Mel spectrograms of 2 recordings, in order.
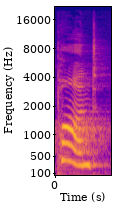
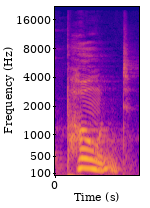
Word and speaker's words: pwned: It's the word pwned, not pond, pwned. Pwnd derives from owned, hence the pronunciation, and it's used to express the fact that a player has totally dominated another player.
